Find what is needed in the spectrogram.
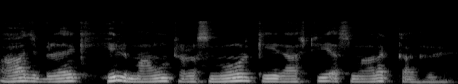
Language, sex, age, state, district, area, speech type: Hindi, male, 60+, Uttar Pradesh, Ayodhya, rural, read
